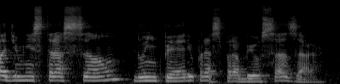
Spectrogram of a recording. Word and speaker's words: Belsazar: É, Belsazar é a pronúncia em hebraico, mas a pronúncia babilônica era Bel-Sar-Uzur, que significa o deus Bel protegeu o rei.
